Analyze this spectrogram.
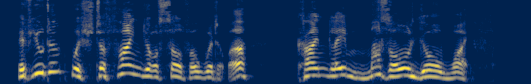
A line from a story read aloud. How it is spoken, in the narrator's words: he barked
